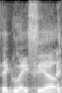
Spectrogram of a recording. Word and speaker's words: Ekklesia: Or he said it's Ekklesia, like Hispanic or something.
